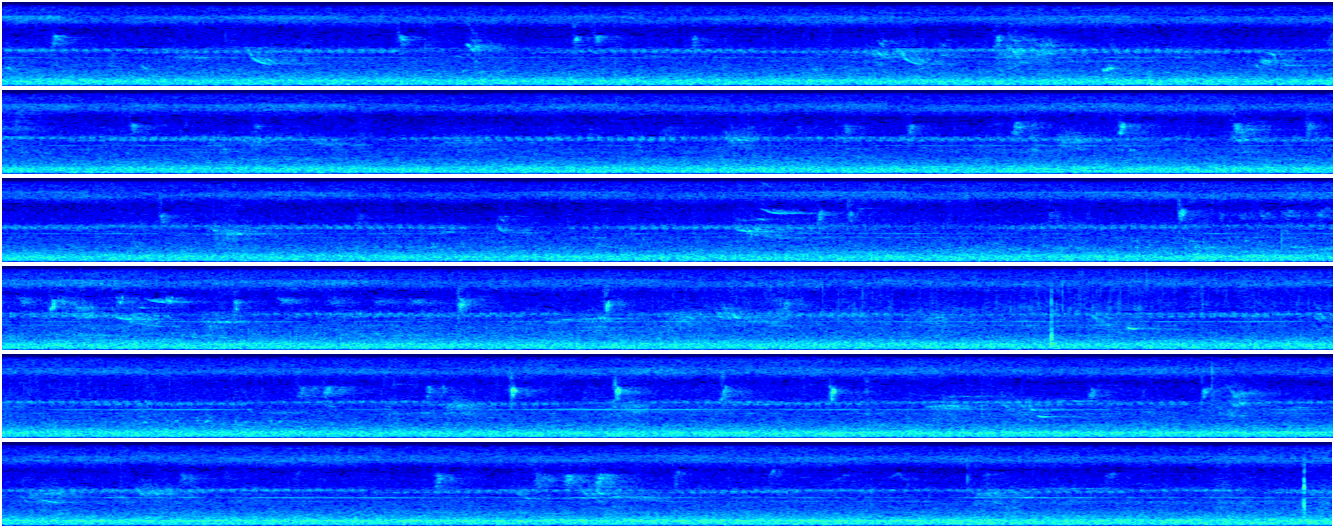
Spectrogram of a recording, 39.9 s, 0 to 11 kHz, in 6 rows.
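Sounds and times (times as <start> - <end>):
background hiss: 0.0 - 39.9
faint clicks: 25.1 - 25.4.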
